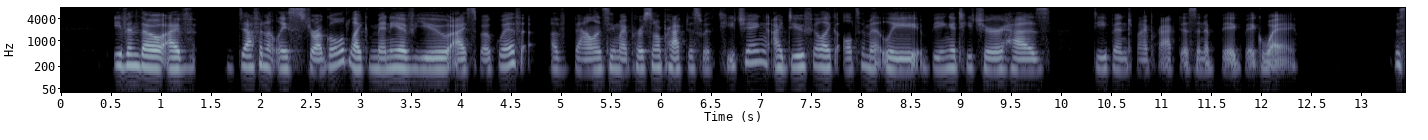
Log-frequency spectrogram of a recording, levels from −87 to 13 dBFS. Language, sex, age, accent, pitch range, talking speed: English, female, 20-39, American, 170-205 Hz, 165 wpm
